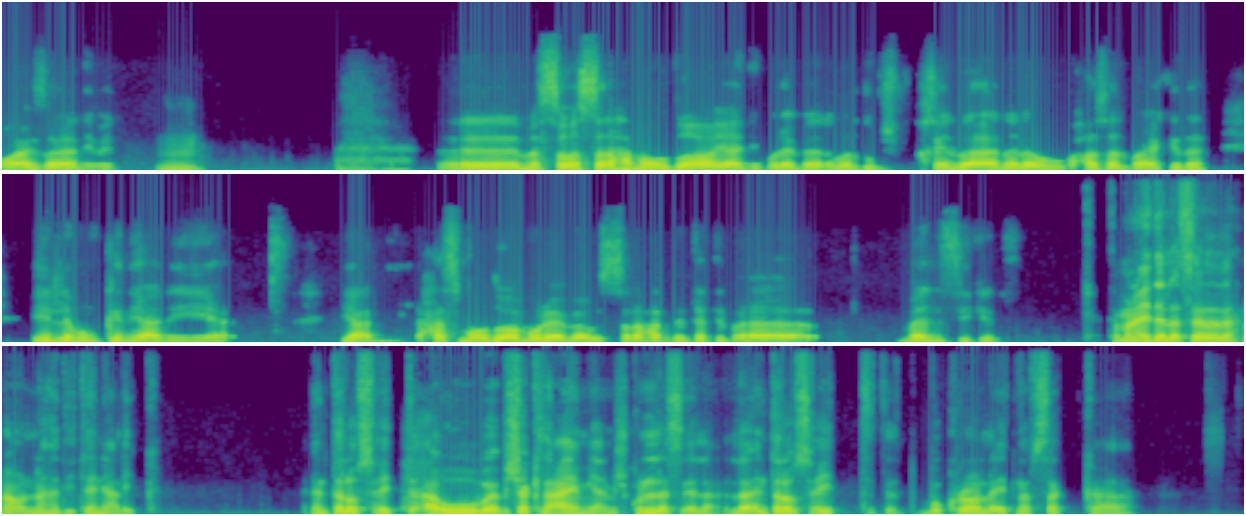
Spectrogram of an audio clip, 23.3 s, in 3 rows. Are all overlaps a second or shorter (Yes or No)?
Yes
